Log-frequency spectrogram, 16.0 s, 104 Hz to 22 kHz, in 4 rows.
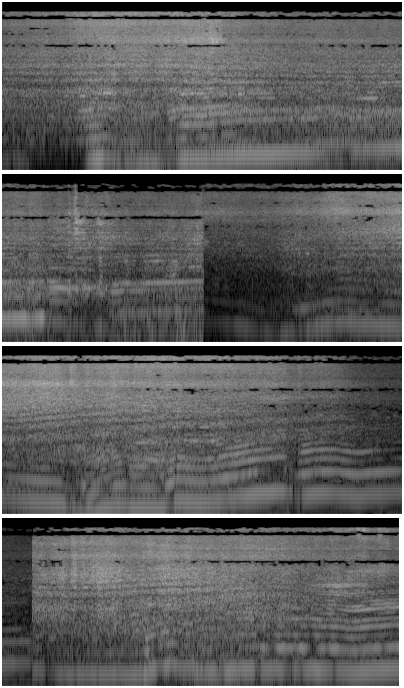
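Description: Rally cars' engines revving hard as they approach on a wet road, the pitch repeatedly climbing and dipping, with one sharp drop and recovery a little after halfway. The engine sound cuts off abruptly twice, at about 6 and 12 seconds, as a different car takes over each time.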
